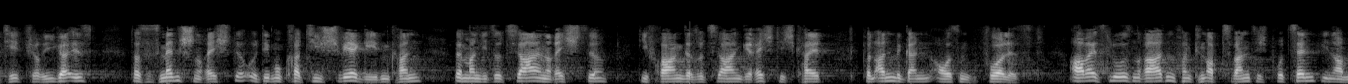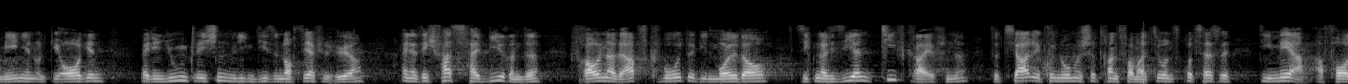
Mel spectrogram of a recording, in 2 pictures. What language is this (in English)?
German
